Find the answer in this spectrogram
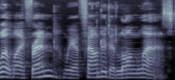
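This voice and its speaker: At a moderate pace and middle pitch, a female-sounding voice performs a put-on character voice. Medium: read story. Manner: dry, weary.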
